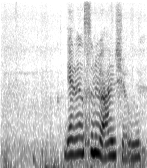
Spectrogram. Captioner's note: none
